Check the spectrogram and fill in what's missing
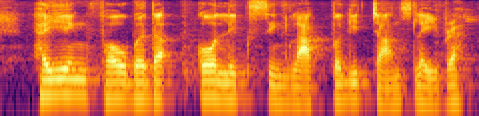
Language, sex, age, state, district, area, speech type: Manipuri, male, 18-30, Manipur, Bishnupur, rural, read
